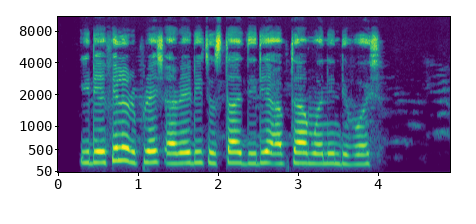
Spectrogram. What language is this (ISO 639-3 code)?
pcm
